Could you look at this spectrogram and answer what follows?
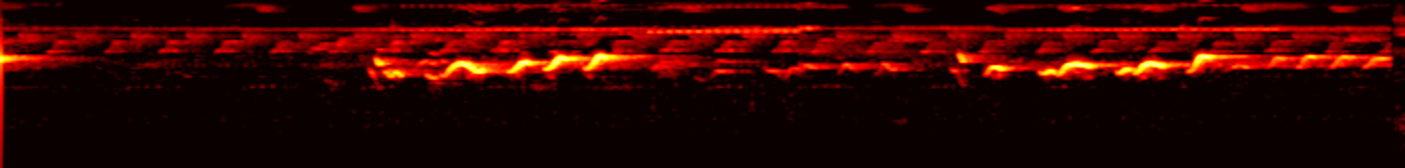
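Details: Black-throated laughingthrush giving two bursts of bright, upward-sliding whistled notes, each burst a quick warbling climb, separated by quieter softer notes and a pause; a thin steady high whine runs underneath.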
